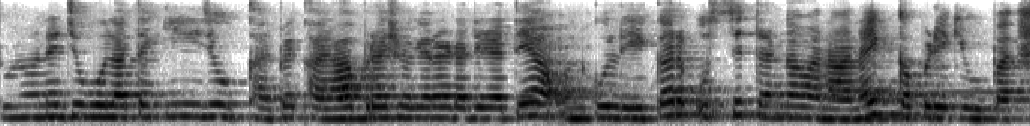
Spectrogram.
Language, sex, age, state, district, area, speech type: Hindi, female, 18-30, Madhya Pradesh, Gwalior, rural, spontaneous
